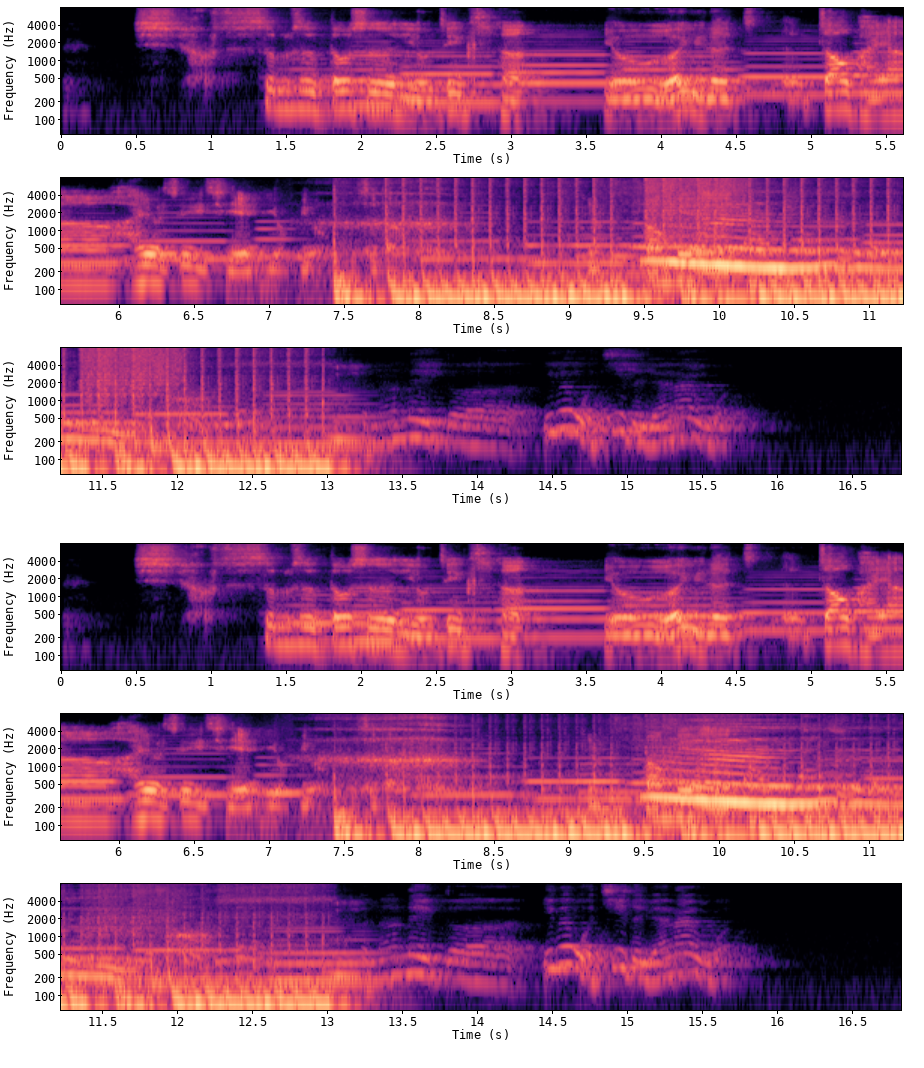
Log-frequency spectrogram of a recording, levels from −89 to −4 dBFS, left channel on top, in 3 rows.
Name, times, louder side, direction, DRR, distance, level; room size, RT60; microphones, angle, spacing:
voice 1, 0.5-3.1 3.6-8.0 9.1-9.2 9.5-10.1 13.0-13.3, equal, ahead, 9 dB, 1.3 m, -29 dB
Wind instrument woodwind instrument, 1.3-7.2 7.9-13.3, equal, 20° left, 4.4 m, -35 dB
Human voice, 7.3-8.3 9.5-12.2, equal, 25° right, 0.9 m, -23 dB
sound 1, 7.4-13.0, left 1 dB, 90° left, 1.9 m, -25 dB
voice 2, 9.0-9.5 9.9-12.6 13.2-15.7, right 1 dB, 65° right, -1 dB, 4.4 m, -37 dB
24.5 x 19.0 x 5.8 m, 0.64 s
head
